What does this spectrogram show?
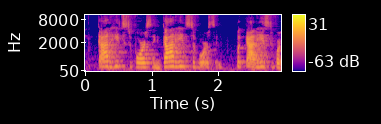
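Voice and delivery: acted sobbing, words cried through sobs. Retelling sobbing on the phone to a pastor: imitating own past sobbing. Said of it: "I was just sobbing and saying".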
